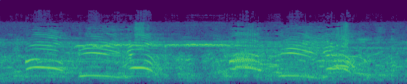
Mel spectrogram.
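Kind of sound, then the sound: crowd, protest crowd chanting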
